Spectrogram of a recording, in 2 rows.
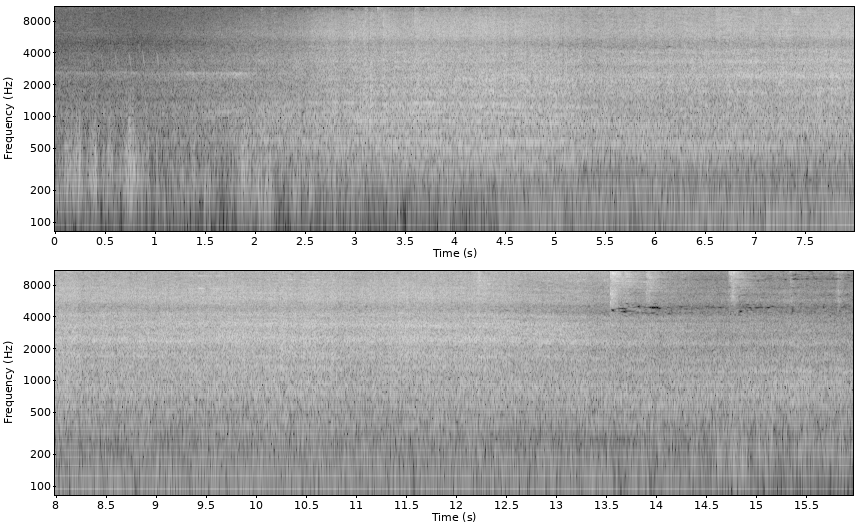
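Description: A freight train of ore-concentrate hopper wagons hauled by an Sr1 electric locomotive rolls past, a steady loud rumble and rattle of wheels on rail that eases off after the last wagon passes, with a few sharp clicks near the end. Wind buffets the microphone in the first couple of seconds.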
